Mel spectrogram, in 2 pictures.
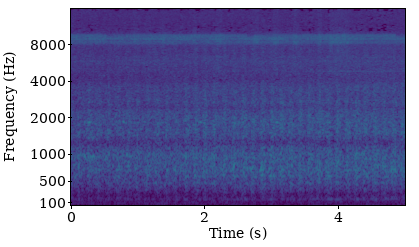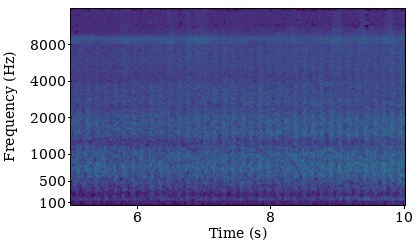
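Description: JNR Class C57 steam locomotive C57 180 approaching with its train, its exhaust beating in a steady rhythm with the hiss of steam, growing steadily louder as it draws near.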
